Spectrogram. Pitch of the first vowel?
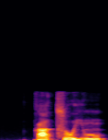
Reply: low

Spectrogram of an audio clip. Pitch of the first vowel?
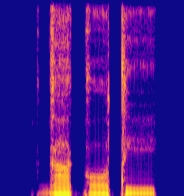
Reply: low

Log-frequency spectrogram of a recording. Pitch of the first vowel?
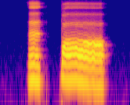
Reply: high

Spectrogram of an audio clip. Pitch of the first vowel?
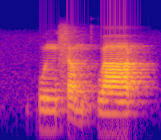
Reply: high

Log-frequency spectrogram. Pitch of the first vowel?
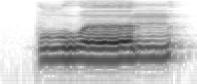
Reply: rising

